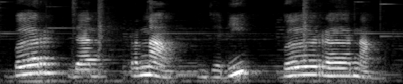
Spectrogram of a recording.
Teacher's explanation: hilangnya fonem R yang ada pada prefiks ber pada kata ber dan renang menjadi berenang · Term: Pelepasan fonem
